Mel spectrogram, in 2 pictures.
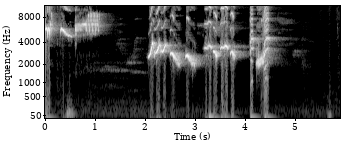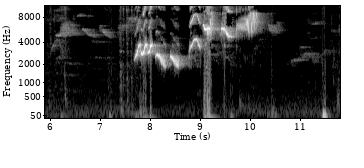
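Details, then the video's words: Male orange-headed thrush in energetic ngeplong-style song, described as a wild forest recording: bursts of bright, varied whistled and chattering phrases with quick slurred notes, separated by short pauses and one longer silence mid-way. "SUARA ASLI HUTAN ANIS MERAH JANTAN GACOR NGEPLONG"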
